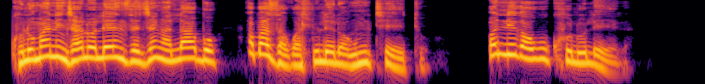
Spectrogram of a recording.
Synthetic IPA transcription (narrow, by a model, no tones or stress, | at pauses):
kʰulumanind͡ʒʱalɔlɛnd͡zʱɛnd͡ʒʱɛŋalaβɔ | aβazaɣwaɬulɛlwaŋum̩tʰɛːtʰɔ | oniɣauɣukʰululɛ̰ːɣa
